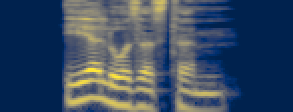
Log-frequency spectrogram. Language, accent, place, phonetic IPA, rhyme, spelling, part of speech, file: German, Germany, Berlin, [ˈeːɐ̯loːzəstəm], -eːɐ̯loːzəstəm, ehrlosestem, adjective, De-ehrlosestem.ogg
- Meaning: strong dative masculine/neuter singular superlative degree of ehrlos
